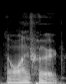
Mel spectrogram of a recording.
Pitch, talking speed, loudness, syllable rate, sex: 80 Hz, 270 wpm, -16 LUFS, 7.3 syllables/s, male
